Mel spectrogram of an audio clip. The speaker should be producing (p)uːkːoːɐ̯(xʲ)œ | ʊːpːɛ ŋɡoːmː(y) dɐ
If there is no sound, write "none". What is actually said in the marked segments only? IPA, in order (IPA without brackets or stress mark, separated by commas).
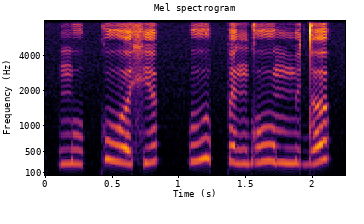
m, xʲ, y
